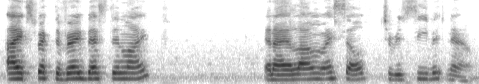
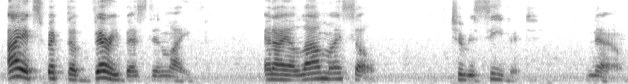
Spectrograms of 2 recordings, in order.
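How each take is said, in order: First: It is said in a plain, ordinary way. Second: It is said with strong conviction.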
